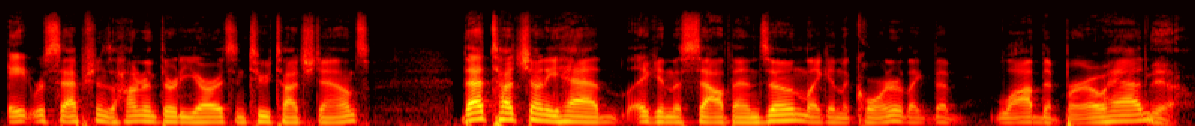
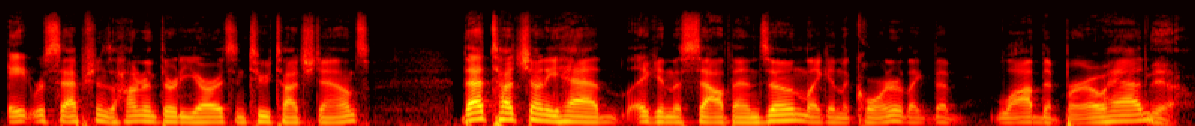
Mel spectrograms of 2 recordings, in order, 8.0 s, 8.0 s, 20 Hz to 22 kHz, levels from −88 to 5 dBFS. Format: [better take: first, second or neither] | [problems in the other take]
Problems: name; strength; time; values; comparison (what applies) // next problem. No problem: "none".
neither | none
